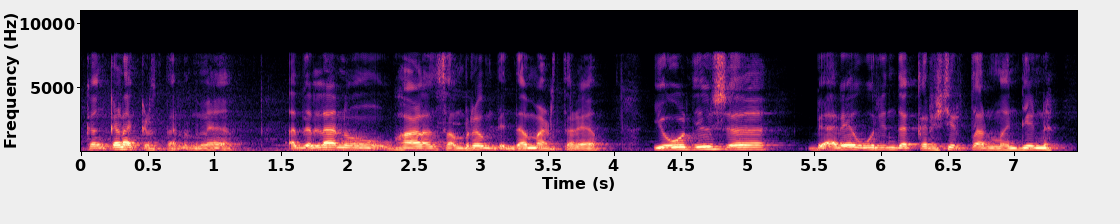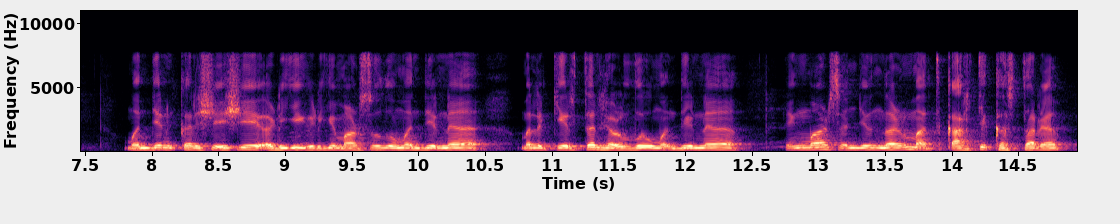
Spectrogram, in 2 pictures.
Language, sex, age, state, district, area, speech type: Kannada, female, 60+, Karnataka, Gadag, rural, spontaneous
